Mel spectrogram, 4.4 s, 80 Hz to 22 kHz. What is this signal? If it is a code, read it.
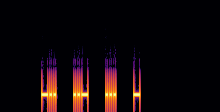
Morse code, heard as a keyed tone, about 30 wpm, spaced as for 17 wpm, 700 Hz. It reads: DUST
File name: Lesson 17f - Letter u - Words 30wpm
